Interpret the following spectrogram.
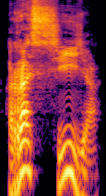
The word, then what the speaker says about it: Россия: And again, for the pronunciation, Россия. This iya adds a bit of more of that like length and song-like pronunciation. Россия. Don't just leave it at Россия. It's too reserved, too limited.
